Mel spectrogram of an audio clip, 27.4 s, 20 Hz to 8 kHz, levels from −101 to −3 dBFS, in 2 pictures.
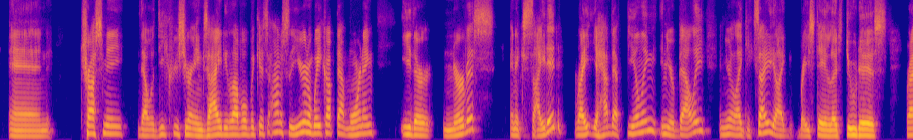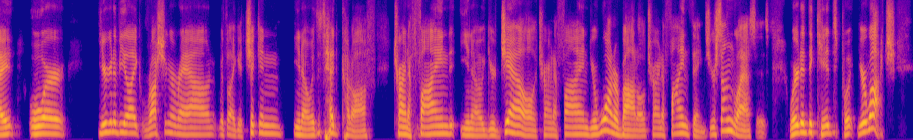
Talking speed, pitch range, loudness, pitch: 190 wpm, 130-170 Hz, -26 LUFS, 150 Hz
